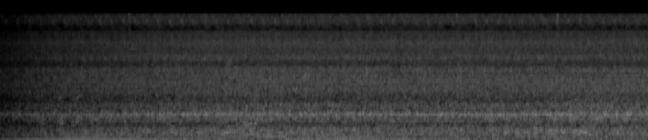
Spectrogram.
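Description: Patrol car engine idling steadily: a low hum under an even hiss, the hum's pitch shifting slightly about four seconds in.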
